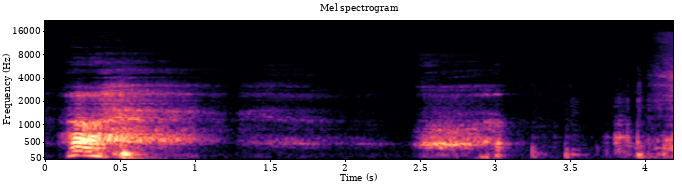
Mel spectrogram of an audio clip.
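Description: A man retching and gagging without throwing up from the burn of a ghost pepper. A loud, strained heave starts about a tenth of a second in and lasts about a second, a weaker one comes about two and a half seconds in, and a short noisy breath near the end.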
